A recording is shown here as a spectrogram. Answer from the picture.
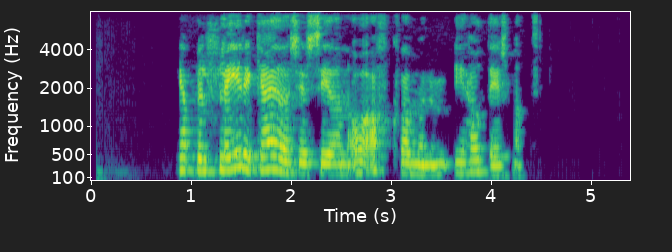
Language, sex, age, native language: Icelandic, female, 30-39, Icelandic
